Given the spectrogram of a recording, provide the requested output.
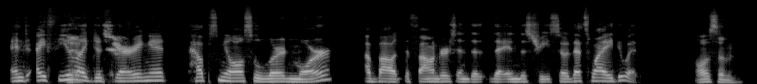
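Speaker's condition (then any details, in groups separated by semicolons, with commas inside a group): No condition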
